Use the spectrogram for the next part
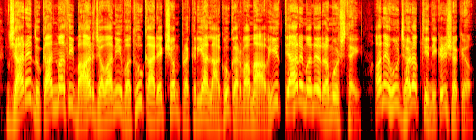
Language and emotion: Gujarati, happy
